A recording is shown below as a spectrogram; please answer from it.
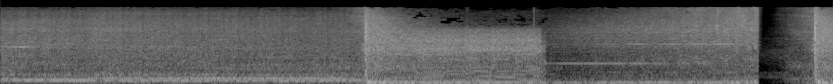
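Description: Several production sedan race car engines running steadily on a dirt speedway. After about two and a half seconds they cut off abruptly and loud theme music with heavy bass takes over. The music drops out briefly just before the end.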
